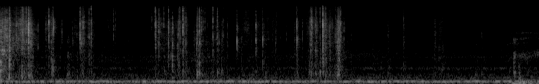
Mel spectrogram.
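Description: Plastic foil wrapper of a Pokémon trading-card booster pack crinkling and tearing as it is handled and ripped open, in several short bursts, over a steady low hum.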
